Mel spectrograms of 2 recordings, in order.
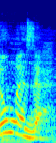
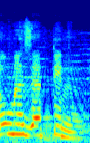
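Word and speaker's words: لُمَزَةٍ: Nah, wailul likulli humazatil lumazatin. Nah, itu kalau bentuk seutuhnya. Tapi kalau di waqaf, maka tak marbutoh ini menjadi ha. Wailul likulli humazatil lumazah.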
